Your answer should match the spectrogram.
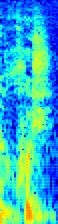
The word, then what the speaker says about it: خوش: لیکن اس میں یہ خوش ہے، کھائی کے اوپر پیش ہے اور سیدھے شین، واو جو ہے یہ سائلنٹ ہے، یہ ہمیں نہیں پڑھنا ہے، تو خوش ہے یہ لفظ اصل میں، خوش۔ اب چوتھا واو جو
